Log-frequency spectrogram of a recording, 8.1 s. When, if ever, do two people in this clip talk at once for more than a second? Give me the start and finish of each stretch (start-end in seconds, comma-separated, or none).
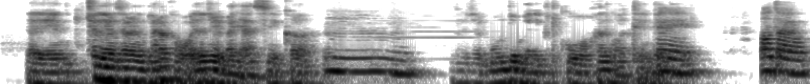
none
